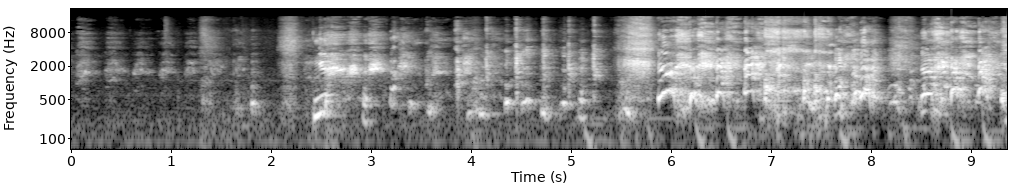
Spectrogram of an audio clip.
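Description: Two people laughing hard, stifled snickers at first, breaking into loud laughter about six seconds in.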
